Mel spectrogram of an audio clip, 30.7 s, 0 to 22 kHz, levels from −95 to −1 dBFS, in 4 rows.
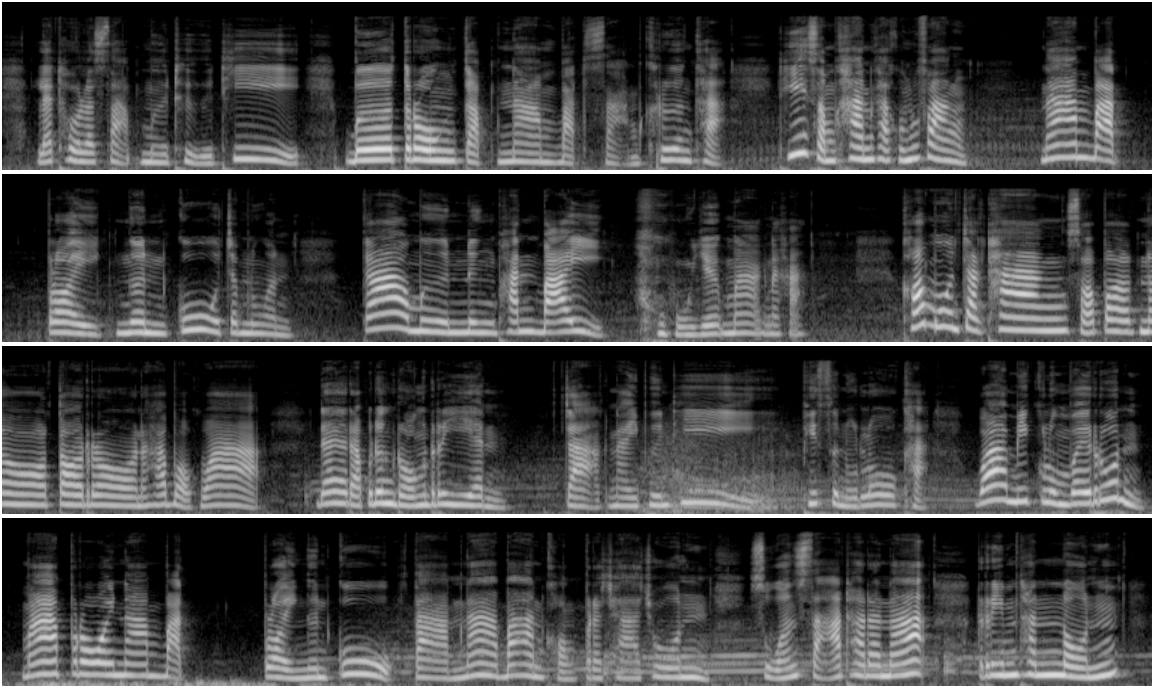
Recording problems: traffic noise; faint; throughout; 20 dB below the speech

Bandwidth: 15 kHz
